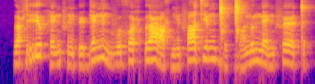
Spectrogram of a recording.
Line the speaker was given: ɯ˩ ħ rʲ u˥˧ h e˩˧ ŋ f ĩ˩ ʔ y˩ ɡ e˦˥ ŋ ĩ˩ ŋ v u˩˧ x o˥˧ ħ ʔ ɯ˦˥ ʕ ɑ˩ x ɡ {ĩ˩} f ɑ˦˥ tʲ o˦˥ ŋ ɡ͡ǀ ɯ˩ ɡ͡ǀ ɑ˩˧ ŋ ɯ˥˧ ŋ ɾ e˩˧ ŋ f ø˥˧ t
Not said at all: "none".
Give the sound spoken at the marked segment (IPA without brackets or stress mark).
ĩ˩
